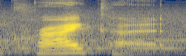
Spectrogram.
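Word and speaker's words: Cricut: Do you not say it cricket like a bug? You say cry cut.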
